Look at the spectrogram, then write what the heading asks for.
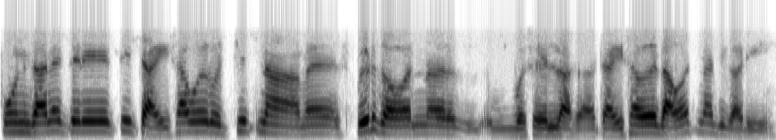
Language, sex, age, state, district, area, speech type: Goan Konkani, male, 18-30, Goa, Tiswadi, rural, conversation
